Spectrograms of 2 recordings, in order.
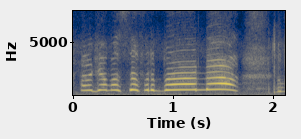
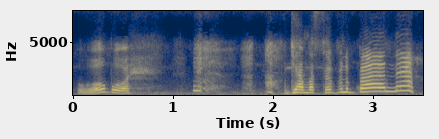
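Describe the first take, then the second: First: Said in the usual way. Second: Partner's line, breaking into laughter; retold through laughter; laughing imitation. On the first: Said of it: "retelling partner's line". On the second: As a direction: imitate him while cracking up. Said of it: "That man said".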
